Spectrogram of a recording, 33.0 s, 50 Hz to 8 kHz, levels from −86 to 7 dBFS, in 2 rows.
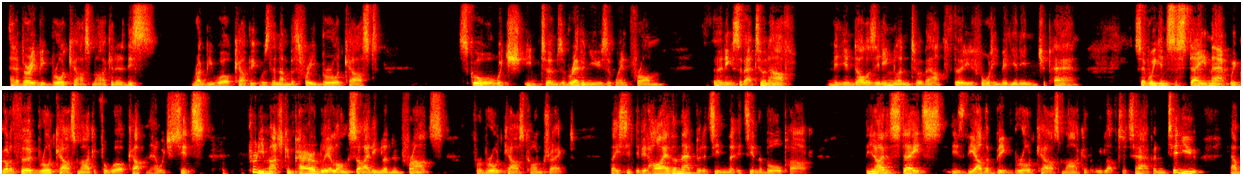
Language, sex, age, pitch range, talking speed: English, male, 50-69, 125-150 Hz, 185 wpm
